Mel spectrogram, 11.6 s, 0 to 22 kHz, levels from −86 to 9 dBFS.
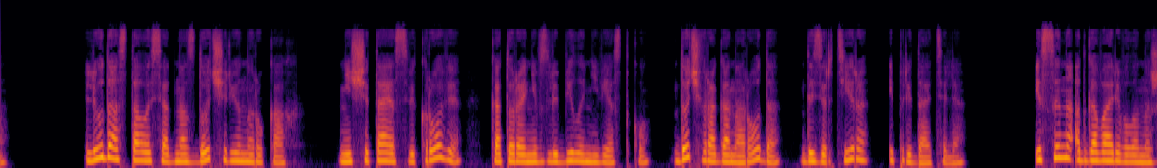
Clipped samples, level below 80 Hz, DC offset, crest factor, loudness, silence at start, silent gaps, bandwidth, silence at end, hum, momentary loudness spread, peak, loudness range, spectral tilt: under 0.1%; -50 dBFS; under 0.1%; 16 dB; -19 LUFS; 0 s; 0.37-0.69 s, 9.93-10.23 s; 11 kHz; 0 s; none; 11 LU; -2 dBFS; 2 LU; -7 dB/octave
